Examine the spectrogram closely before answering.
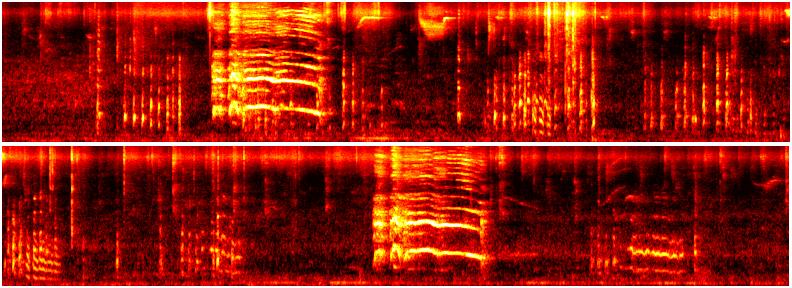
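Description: Two rooster crows, each about two seconds long, with clucking and scattered clicks between them.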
